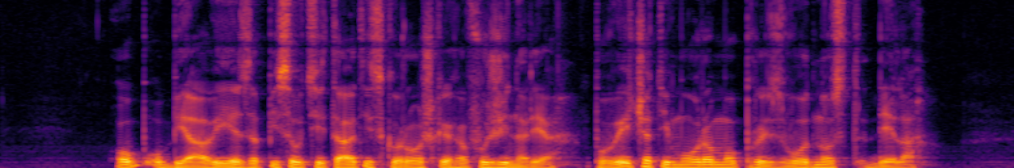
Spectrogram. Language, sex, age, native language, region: Slovenian, male, 50-59, Slovenian, Central Slovenia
